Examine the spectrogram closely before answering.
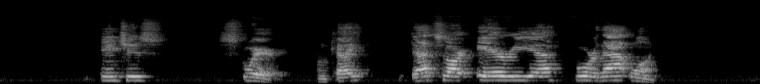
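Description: An older man speaks calmly and clearly, as if explaining.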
